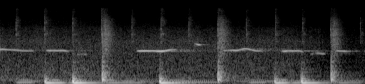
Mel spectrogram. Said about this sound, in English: Don't whistle about it. No, no, no, no.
